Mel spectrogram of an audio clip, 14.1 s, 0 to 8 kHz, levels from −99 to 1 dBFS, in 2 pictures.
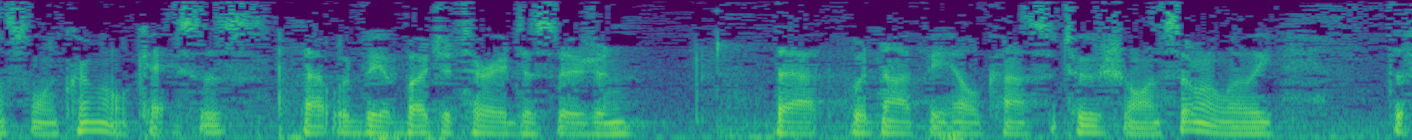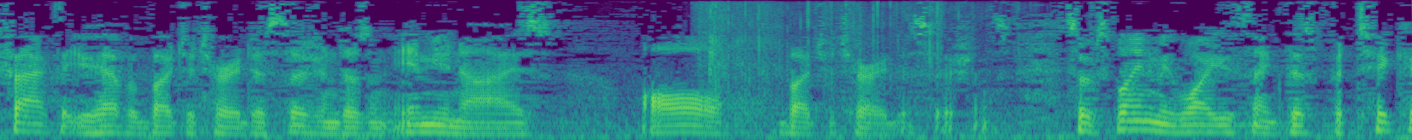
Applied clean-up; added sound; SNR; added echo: none; Crumpling, crinkling; 15 dB; none.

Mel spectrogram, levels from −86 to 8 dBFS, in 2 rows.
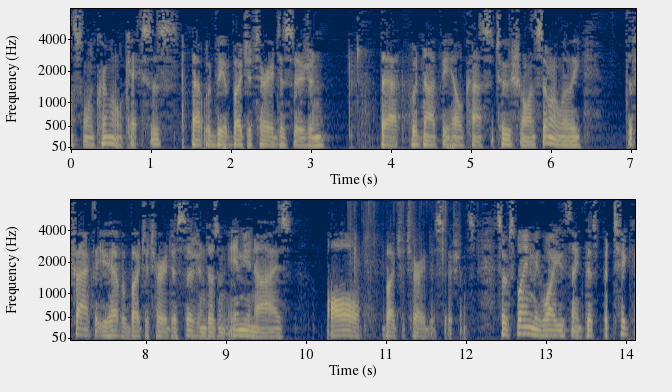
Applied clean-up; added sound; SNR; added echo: neural mask model RNNoise.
